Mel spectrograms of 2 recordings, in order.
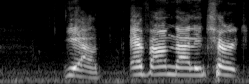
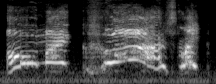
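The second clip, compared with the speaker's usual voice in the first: high, slow, loud wail with a crying edge; real embarrassed cry-shout; mortified wail; 4 dB louder, slower than usual. Real, not acted. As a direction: wail like you just got caught. Realizes the typo in her title.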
